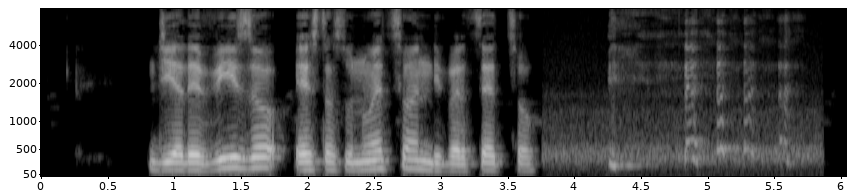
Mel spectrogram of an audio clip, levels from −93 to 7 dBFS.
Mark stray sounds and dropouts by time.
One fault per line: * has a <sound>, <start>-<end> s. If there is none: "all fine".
* has a laugh, 4.2-5.8 s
